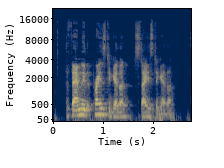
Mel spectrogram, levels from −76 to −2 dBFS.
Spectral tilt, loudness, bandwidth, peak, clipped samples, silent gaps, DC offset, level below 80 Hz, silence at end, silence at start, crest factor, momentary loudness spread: -4.5 dB/octave; -22 LUFS; 16 kHz; -2 dBFS; under 0.1%; none; under 0.1%; -48 dBFS; 0.35 s; 0.25 s; 22 dB; 12 LU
